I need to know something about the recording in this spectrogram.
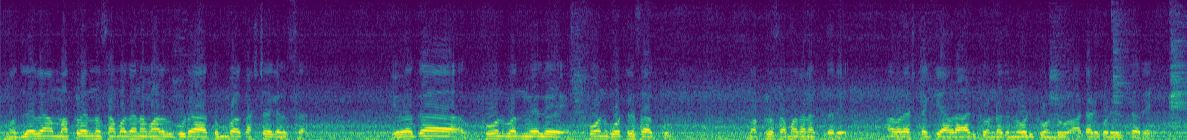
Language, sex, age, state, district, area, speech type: Kannada, male, 30-45, Karnataka, Dakshina Kannada, rural, spontaneous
